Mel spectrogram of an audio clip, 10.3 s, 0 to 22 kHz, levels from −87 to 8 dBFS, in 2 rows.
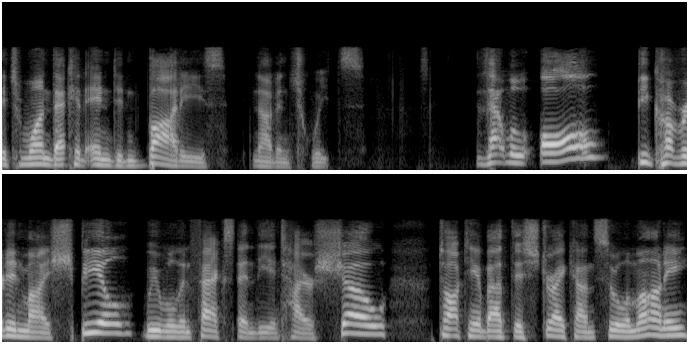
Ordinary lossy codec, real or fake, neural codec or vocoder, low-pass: MP3, 64 kbps; fake; codec, 16 kHz, 0.8 kbps, ZipCodec; 7.2 kHz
